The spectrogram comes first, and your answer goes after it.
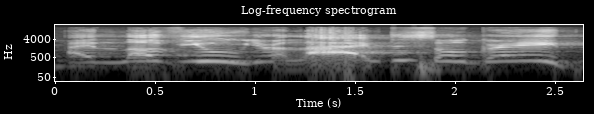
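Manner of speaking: high, loud shouts of delight; joyful shout. Acted. Peter answering Jesus, joyful shouting. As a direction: shout it out, bursting with joy.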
